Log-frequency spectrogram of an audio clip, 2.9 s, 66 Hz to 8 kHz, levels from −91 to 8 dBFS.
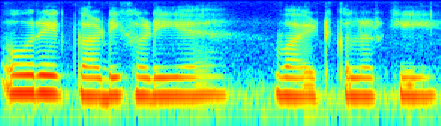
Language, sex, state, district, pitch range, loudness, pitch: Hindi, female, Haryana, Charkhi Dadri, 205-215 Hz, -15 LUFS, 210 Hz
